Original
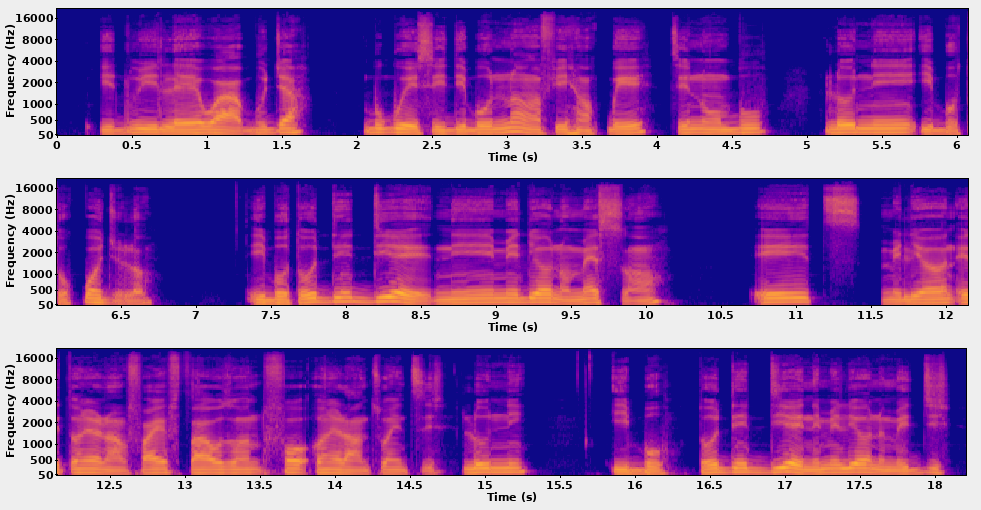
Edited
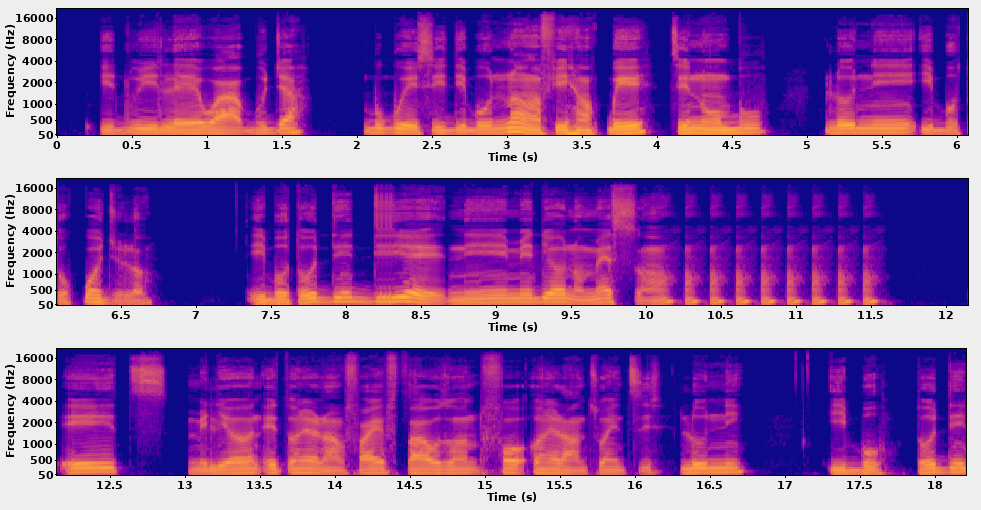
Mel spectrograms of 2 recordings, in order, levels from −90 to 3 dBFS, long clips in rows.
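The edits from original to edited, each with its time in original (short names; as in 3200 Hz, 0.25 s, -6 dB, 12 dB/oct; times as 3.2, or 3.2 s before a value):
3–4.56 gain +5.5 dB
8.2 stutter 0.03 s, 4 plays
10 stutter 0.17 s, 9 plays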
